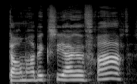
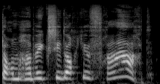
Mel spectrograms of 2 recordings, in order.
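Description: First: High-pitched secretary retort. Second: Very high, sniffly secretary voice; sniffling. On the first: Secretary justifying her question to her boss, high retort. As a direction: answer back in a high secretary voice. Secretary answers, later repeats sniffling. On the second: Secretary scolded by her boss, sniffling. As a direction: protest tearfully in a high voice. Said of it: "schniefte Fräulein Krömeier". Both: A narrator's reading.

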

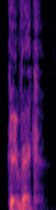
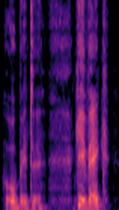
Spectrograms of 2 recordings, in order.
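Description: First: Higher, small begging voice; pleading. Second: Very high, louder begging cry; desperate pleading. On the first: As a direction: beg the voice to leave. (flehend, mit hoher Stimme) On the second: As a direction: beg frantically, voice rising sharply. (verzweifelt flehend, sehr hoch und laut) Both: A narrator's reading. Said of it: "bettelte Alia".

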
